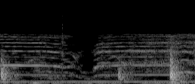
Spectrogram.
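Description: A horse that has gone crazy whinnies in its stall in an animal tent, a long, shrill, wavering cry that dips and rises in pitch, with a few sharper bursts near the end, against a low steady hum.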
